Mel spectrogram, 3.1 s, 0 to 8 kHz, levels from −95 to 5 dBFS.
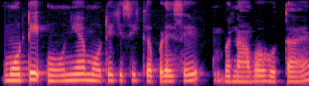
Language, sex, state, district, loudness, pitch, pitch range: Hindi, female, Uttarakhand, Uttarkashi, -18 LUFS, 200 Hz, 185-210 Hz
